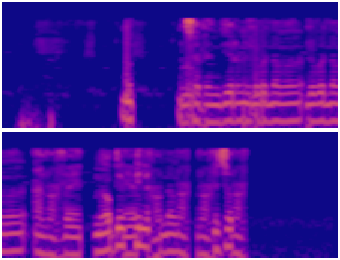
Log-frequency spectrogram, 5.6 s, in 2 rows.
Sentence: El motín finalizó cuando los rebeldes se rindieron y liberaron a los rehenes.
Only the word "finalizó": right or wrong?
wrong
